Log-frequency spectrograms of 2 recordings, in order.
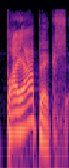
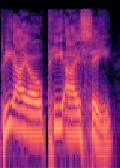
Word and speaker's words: biopic: you see that word b i o p i c how would you pronounce it I pronounce it biopic see I I I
